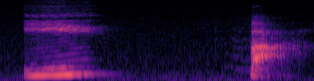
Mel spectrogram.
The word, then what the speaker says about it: Aoife: which means beauty and it's pronounced e ba Aoife it's spelled aoi f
